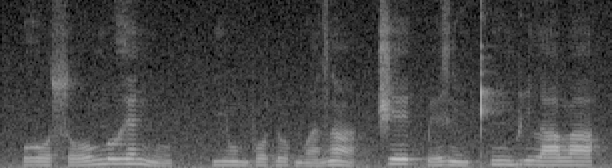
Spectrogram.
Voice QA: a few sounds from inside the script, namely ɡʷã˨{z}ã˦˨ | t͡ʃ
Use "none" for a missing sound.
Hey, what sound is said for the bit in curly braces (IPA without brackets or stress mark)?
z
